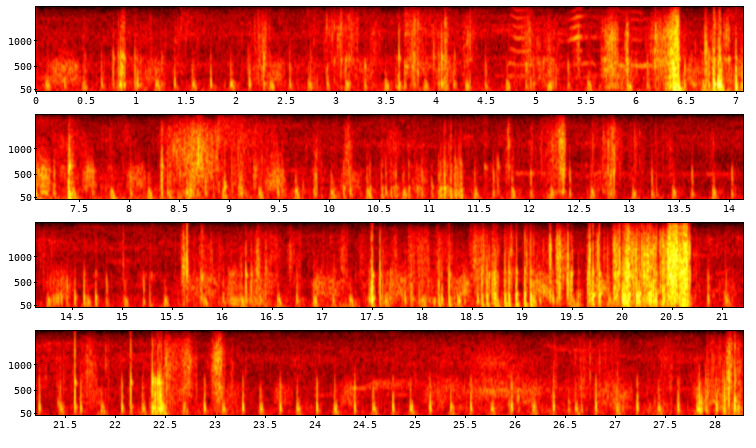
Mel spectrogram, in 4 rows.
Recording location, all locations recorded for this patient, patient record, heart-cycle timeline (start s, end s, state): mitral valve (MV)
aortic valve (AV)+mitral valve (MV)
#Age: Infant
#Sex: Female
#Height: 62.0 cm
#Weight: 7.3 kg
#Pregnancy status: False
#Murmur: Unknown
#Murmur locations: nan
#Most audible location: nan
#Systolic murmur timing: nan
#Systolic murmur shape: nan
#Systolic murmur grading: nan
#Systolic murmur pitch: nan
#Systolic murmur quality: nan
#Diastolic murmur timing: nan
#Diastolic murmur shape: nan
#Diastolic murmur grading: nan
#Diastolic murmur pitch: nan
#Diastolic murmur quality: nan
#Outcome: Normal
#Campaign: 2015 screening campaign
0.00	23.30	unannotated
23.30	23.43	diastole
23.43	23.52	S1
23.52	23.63	systole
23.63	23.70	S2
23.70	23.80	diastole
23.80	23.87	S1
23.87	23.98	systole
23.98	24.07	S2
24.07	24.17	diastole
24.17	24.25	S1
24.25	24.36	systole
24.36	24.43	S2
24.43	24.56	diastole
24.56	24.66	S1
24.66	24.76	systole
24.76	24.86	S2
24.86	24.94	diastole
24.94	25.02	S1
25.02	25.13	systole
25.13	25.18	S2
25.18	25.33	diastole
25.33	25.40	S1
25.40	25.53	systole
25.53	25.58	S2
25.58	25.75	diastole
25.75	25.80	S1
25.80	25.94	systole
25.94	26.00	S2
26.00	26.17	diastole
26.17	26.23	S1
26.23	26.36	systole
26.36	26.42	S2
26.42	26.59	diastole
26.59	26.64	S1
26.64	26.79	systole
26.79	26.84	S2
26.84	27.00	diastole
27.00	27.06	S1
27.06	27.19	systole
27.19	27.25	S2
27.25	27.42	diastole
27.42	27.48	S1
27.48	27.61	systole
27.61	27.67	S2
27.67	27.80	diastole
27.80	28.29	unannotated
